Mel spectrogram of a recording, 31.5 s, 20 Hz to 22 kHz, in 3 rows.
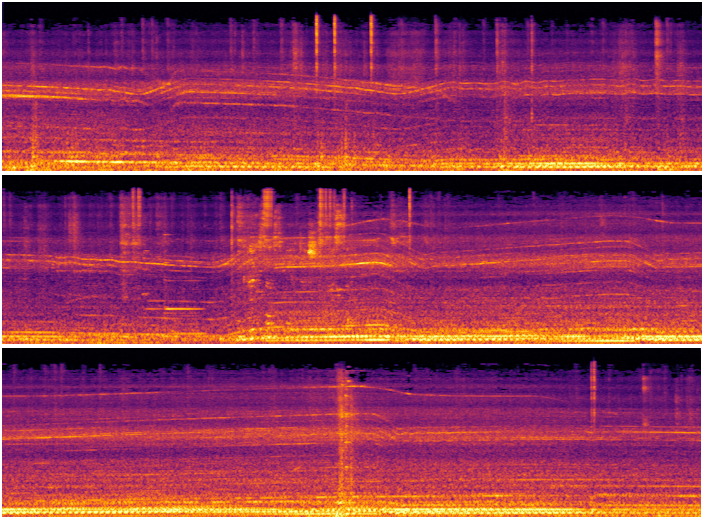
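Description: VDL Citea LLE 120 city bus with its Voith automatic gearbox, heard on board while driving: the engine pitch rises and falls with gear changes, eases off briefly about thirteen seconds in, then pulls harder and louder.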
